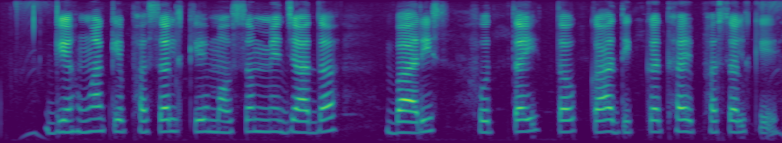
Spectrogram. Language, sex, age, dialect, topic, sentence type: Magahi, female, 18-24, Central/Standard, agriculture, question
